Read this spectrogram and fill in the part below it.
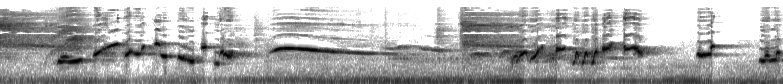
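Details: White-rumped shama, singing gacor with a lavish isian repertoire: quick twisting whistles open the phrase, then a long smooth whistle gliding downward, followed by a chatter of rapid rising and falling notes and a few scattered chirps.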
